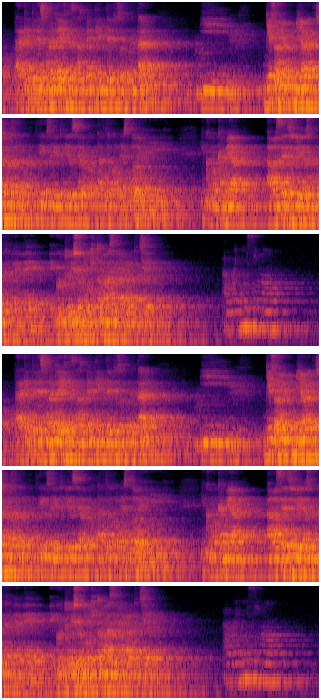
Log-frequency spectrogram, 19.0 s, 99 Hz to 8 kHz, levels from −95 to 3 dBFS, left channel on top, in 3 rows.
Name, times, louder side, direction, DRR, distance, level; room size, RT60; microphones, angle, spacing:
voice 1, 0.2-3.0 4.0-4.8 5.2-9.6 10.3-11.2 11.6-15.7, equal, ahead, -11 dB, 0.5 m, -27 dB
voice 2, 3.7-4.1 17.1-18.2, left 2 dB, 75° left, -4 dB, 0.4 m, -39 dB
2.6 x 2.0 x 2.5 m, 2.4 s
head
